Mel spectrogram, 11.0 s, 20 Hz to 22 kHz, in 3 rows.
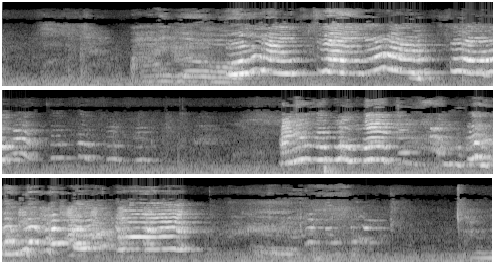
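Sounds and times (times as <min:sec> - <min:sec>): woman laughing high-pitched: 0:06.8 - 0:10.3.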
